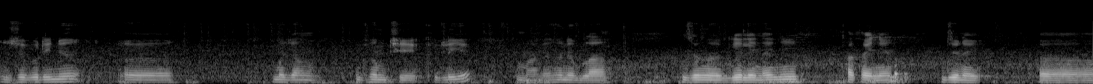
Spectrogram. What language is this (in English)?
Bodo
